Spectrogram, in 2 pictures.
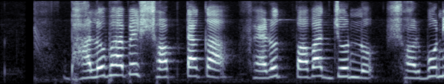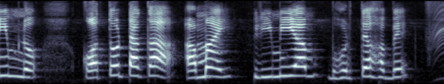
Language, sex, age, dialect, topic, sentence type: Bengali, female, 18-24, Northern/Varendri, banking, question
